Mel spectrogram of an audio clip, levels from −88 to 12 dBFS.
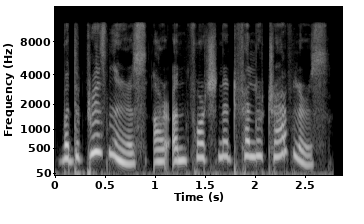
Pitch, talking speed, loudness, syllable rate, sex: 285 Hz, 145 wpm, -18 LUFS, 6.2 syllables/s, female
